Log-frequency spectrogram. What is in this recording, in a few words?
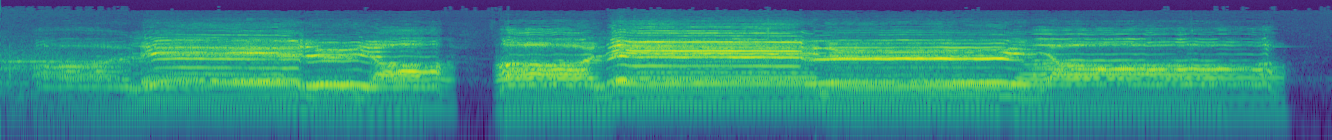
Halleluja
